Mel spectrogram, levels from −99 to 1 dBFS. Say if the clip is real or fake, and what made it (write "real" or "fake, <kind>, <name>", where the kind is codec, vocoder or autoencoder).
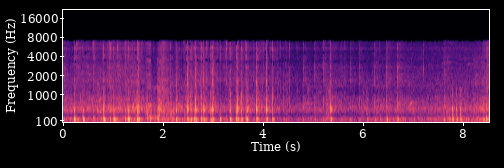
real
